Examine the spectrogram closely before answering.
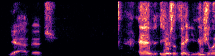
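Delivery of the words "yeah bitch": lower, softer smug gloat under the breath; smug muttered gloat. Retold or imitated. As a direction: quietly savor the win. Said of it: "I'm like".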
